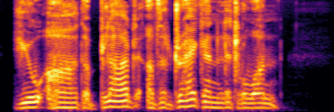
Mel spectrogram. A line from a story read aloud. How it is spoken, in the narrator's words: she whispered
